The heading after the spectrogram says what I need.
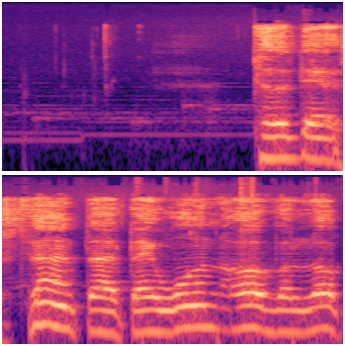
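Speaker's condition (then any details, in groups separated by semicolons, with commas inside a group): ALS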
